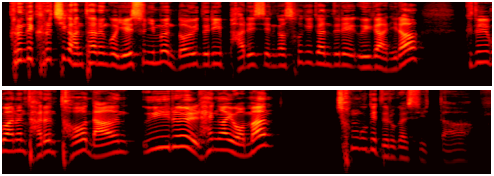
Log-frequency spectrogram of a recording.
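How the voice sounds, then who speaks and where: The delivery has lively intonation. The pace is fairly quick. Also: man. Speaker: pastor. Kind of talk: sermon. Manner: fast.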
